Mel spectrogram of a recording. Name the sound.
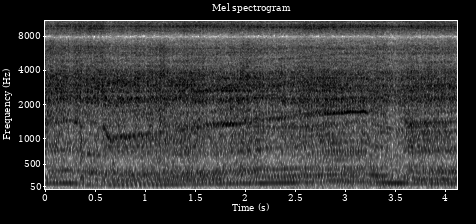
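Kawasaki Ninja 250R motorcycle engine while riding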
